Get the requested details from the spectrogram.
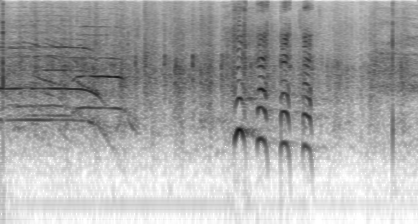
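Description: An audience breaks into steady applause, with a long rising-and-falling cheer at the start and a burst of four quick, high whoops partway through.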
